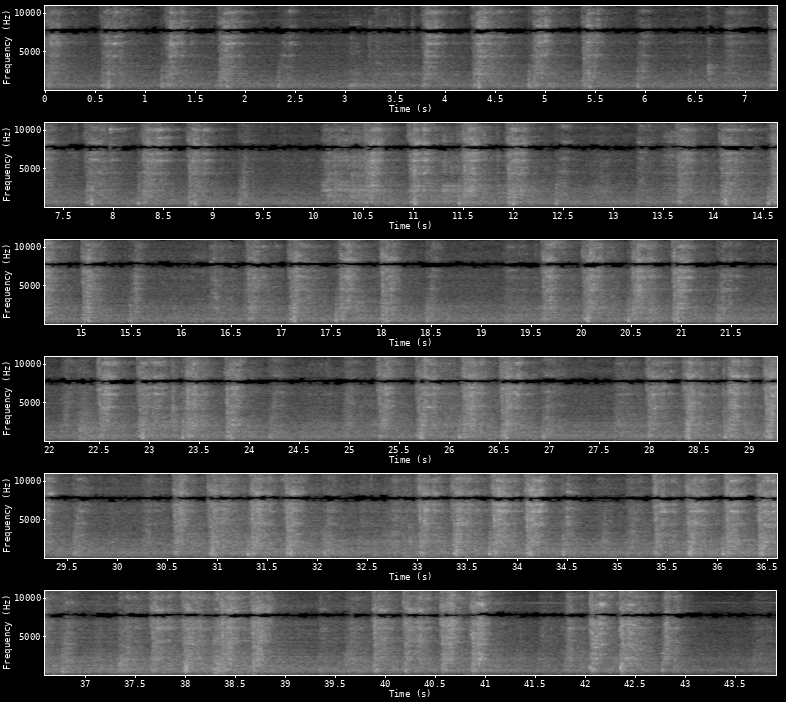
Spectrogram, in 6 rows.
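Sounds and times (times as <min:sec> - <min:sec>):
wheels clacking over rail joints: 0:00.0 - 0:43.9.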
